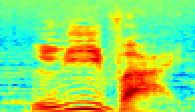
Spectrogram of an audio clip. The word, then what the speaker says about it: Levi: Sons of Levi、日本語ではレビと書かれていますが、これはレビの輩から英語読みですから、 Sons of Levi と発音します。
